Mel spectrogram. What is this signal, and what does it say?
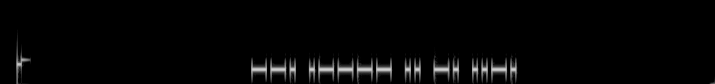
Morse code, heard as a keyed tone, about 25 wpm, 700 Hz. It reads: G1INF
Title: DXCC-100 Call Signs - 5 Characters - 25wpm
